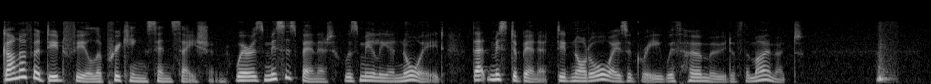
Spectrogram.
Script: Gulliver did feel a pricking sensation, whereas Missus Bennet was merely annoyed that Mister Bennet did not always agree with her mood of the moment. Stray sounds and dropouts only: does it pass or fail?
fail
